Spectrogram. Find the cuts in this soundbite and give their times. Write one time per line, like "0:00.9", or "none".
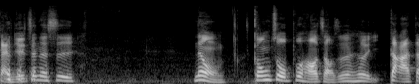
0:02.5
